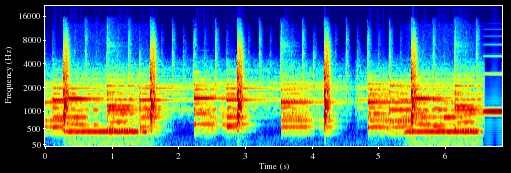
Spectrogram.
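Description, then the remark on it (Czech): A ringback tone on a phone call: a looping electronic melody of bright, steady tones with rhythmic accents, playing alone and clearly, then ending with a short pure beep. “vole, vem to.”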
